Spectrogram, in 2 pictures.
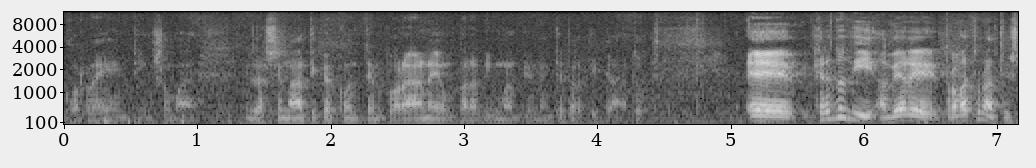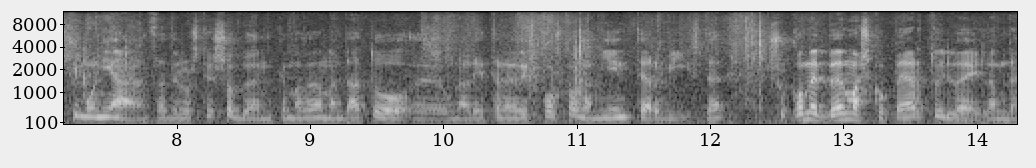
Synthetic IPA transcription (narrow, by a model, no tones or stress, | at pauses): korːɛnt̪iːnsomːa | lasemant̪ikakont̪empoɾaːneɛumpaɾad̪iɡmaːmpjament̪epɾat̪ika̰ːt̪o | ɛkɾeːd̪od̪iaveːɾet̪ɾovaːt̪ounat̪est̪imonjant̪sad̪elːost̪esːobømkemaveːvamand̪aːt̪ounalet̪ːeɾanerispost̪aunamiːaint̪ervist̪asukːoːmebømaskopɛrt̪oililːamd̪a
